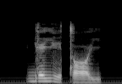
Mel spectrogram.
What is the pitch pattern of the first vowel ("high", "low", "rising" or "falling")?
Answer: high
